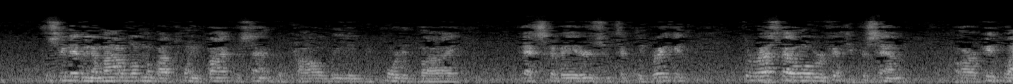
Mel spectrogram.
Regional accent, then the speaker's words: Hamburg, New Jersey, United States; I'm from Hamburg, New Jersey.

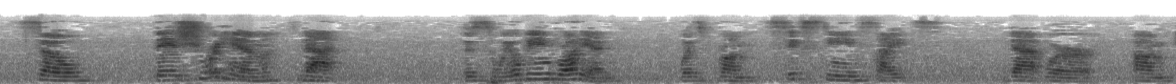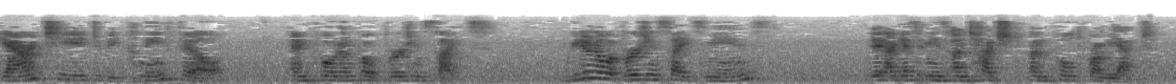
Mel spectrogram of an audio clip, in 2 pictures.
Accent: Ledgewood, New Jersey, United States; You remember me. I'm from Ledgewood, and I have Drake's Brook in my backyard.

